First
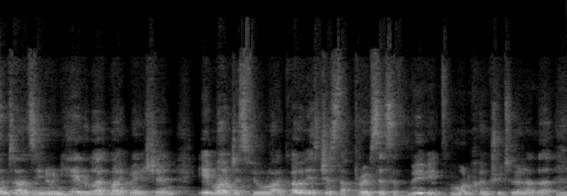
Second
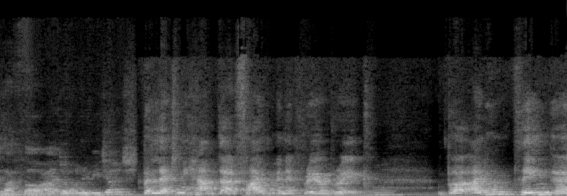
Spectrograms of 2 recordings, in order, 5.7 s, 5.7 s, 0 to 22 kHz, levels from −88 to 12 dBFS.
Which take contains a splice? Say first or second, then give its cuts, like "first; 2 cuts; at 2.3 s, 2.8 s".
second; 1 cut; at 1.3 s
